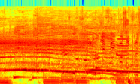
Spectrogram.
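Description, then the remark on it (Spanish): A loud, drawn-out shout held for nearly three seconds, its pitch sliding slightly downward, with a rhythmic musical backing underneath throughout. “Hemos hecho ronda, pego grito y seguimos.”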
